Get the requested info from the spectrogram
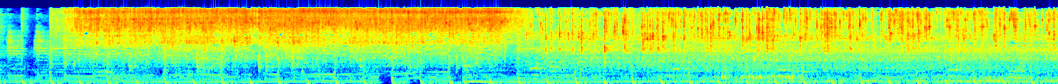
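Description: Batter-coated chicken pieces deep-frying in hot oil: a dense, steady sizzle starts about a second in. After about seven seconds it turns into a softer, crackling spatter.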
